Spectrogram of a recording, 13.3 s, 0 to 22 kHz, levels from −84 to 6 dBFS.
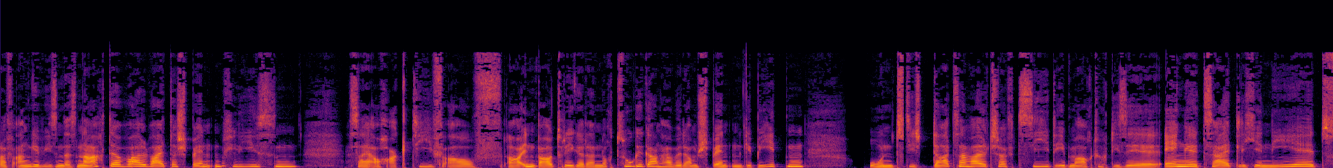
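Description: Brief glitches at 1.30 s after "angewiesen dass nach der", at 3.88 s before "aktiv auf ah", from 6.55 to 6.57 s between "dann noch" and "habe da um", and from 9.01 to 9.03 s come from damaged data in the compressed stream. The decoder misreads corrupted frames and loses sync.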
